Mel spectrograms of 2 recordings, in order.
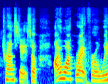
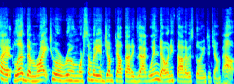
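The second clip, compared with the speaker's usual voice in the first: ordinary delivery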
